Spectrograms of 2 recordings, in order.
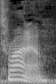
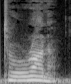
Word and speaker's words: Toronto: It's Toronto. – Toronto. – You don't put emphasis on the toe. You don't say... If you say Toronto, then that means you've never been to Toronto.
